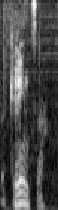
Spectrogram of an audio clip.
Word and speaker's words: Krintza: Tel Aviv our guests karinza is that how you pronounce your name I forgot to ask you before we started almost krinta that's the pronunciation cool cool so hi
